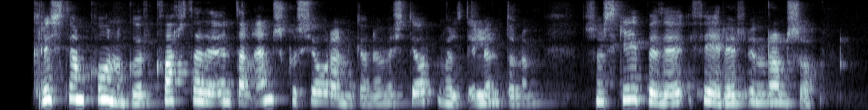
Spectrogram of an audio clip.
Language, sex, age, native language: Icelandic, female, 30-39, Icelandic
